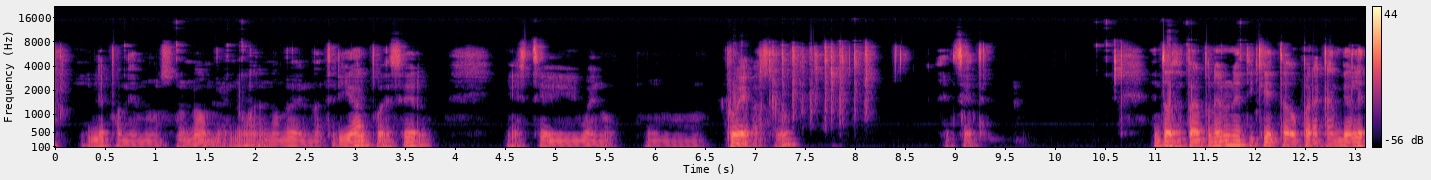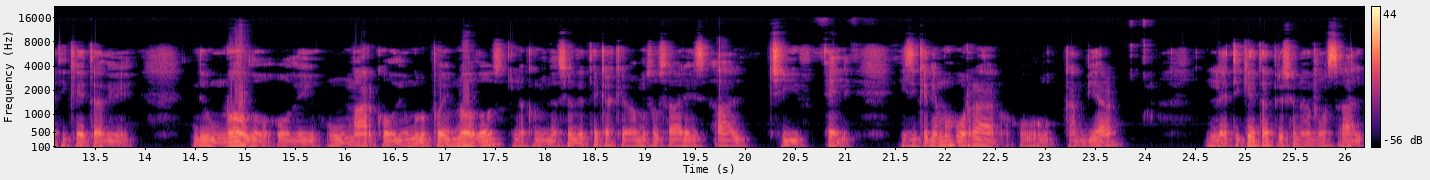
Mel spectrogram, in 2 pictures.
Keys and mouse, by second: 2.0-6.7 drag, 7.1-8.0 typing, 10.5 click, 11.3 click, 23.9-25.7 drag.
